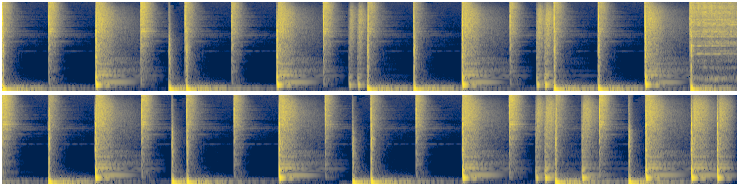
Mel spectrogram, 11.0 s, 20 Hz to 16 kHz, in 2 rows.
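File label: Rolling Hip Hop Verse Variant 87 bpm, drums; 4 4; MIDI Clips; Ableton; Factory Packs; Drum Booth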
